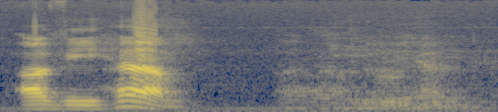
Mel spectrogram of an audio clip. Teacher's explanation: Where's my stress? It's on the hem.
